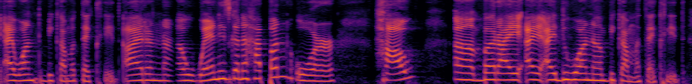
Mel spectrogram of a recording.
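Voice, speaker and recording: A woman's voice: on the high side, a little mellow, muffled recording. A woman from Romania in her thirties, a guest on an interview podcast, answering thoughtfully with frequent restarts and fillers. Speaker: guest, tech career coach.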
